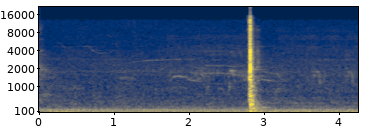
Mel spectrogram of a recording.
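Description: A 65 A three-pole magnetic contactor pulling in with a single sharp clack nearly three seconds in, as the over/under voltage monitor is set back into range and re-energises its coil, restoring the three-phase supply. A steady low hum runs underneath.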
